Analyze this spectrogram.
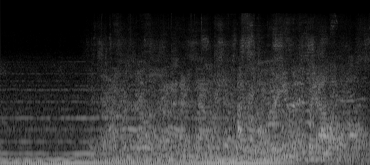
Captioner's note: parents chattering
